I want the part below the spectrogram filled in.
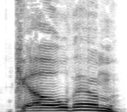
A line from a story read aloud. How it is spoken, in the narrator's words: roared the pilot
